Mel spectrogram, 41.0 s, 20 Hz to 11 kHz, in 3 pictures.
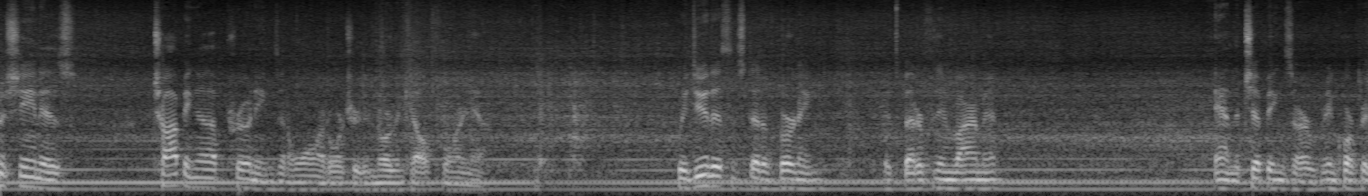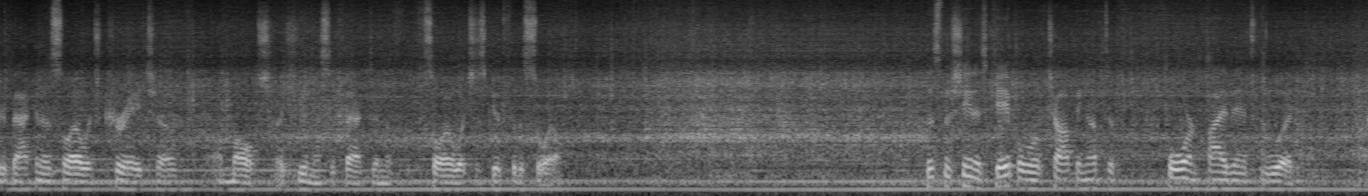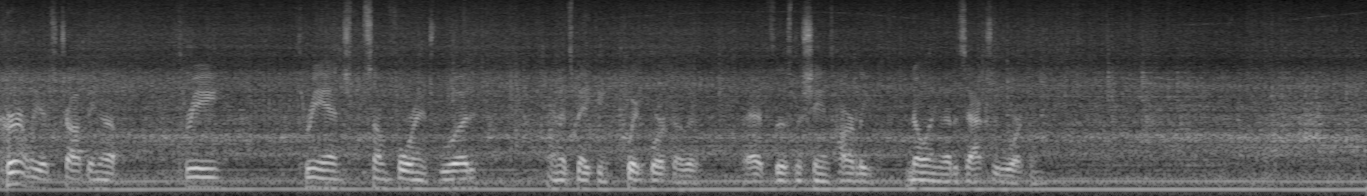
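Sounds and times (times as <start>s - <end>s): hammer mill chopping wood: 0.0s - 10.9s, 11.6s - 41.0s
mulcher engine droning: 0.0s - 41.0s.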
